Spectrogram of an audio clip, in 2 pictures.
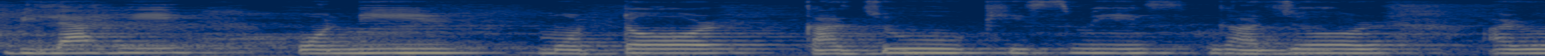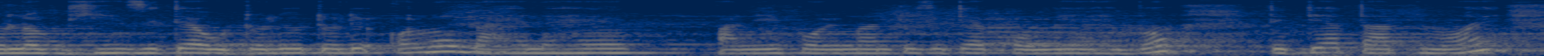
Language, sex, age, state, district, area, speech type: Assamese, female, 30-45, Assam, Dibrugarh, rural, spontaneous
